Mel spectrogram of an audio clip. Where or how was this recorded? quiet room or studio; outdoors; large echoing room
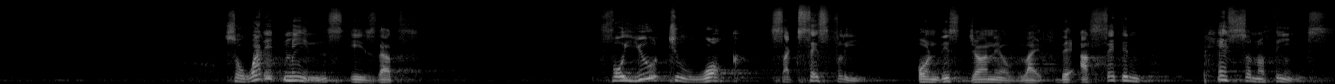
large echoing room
